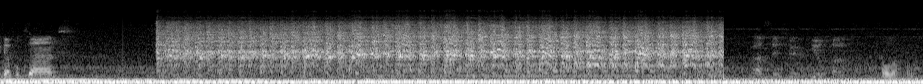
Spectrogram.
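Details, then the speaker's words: Barn-find Mazda Miata: starter spins steadily at about four beats a second for six seconds without catching; no fuel getting through and the pump was not heard kicking on, so it is suspected not running (check fuses and relays). "all right so we think that the fuel pump is either not kicking on which you might check your fuses and relays but uh we're not getting any fuel and we didn't hear it kicking on"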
